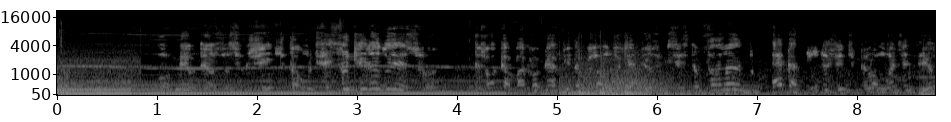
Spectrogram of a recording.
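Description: Faint, indistinct speech in a low-quality audio recording, under a steady low hum, with faint music in the background.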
